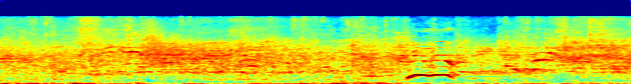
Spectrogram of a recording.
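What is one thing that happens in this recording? Ice hockey skates scrape and carve across ice in an echoing rink.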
